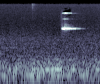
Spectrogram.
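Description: Near silence, broken once a little past the middle by a short, high-pitched beep lasting about half a second.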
